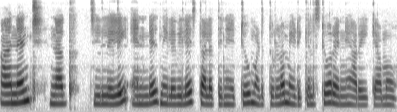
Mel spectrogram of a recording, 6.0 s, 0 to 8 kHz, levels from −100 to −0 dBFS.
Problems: none marked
